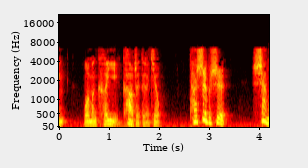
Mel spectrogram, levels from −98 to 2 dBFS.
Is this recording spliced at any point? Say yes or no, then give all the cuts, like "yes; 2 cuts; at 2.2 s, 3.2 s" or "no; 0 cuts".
yes; 1 cut; at 2.6 s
